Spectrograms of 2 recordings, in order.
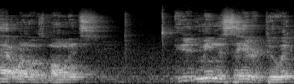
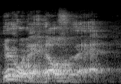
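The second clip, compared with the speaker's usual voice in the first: mock scolding friend; 6 semitones higher than usual.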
